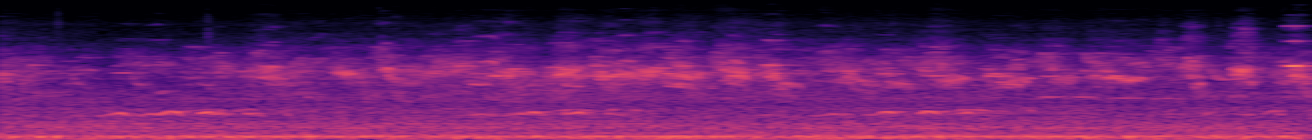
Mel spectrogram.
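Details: Birds chirping on a morning: many soft overlapping twitters and short warbled notes blend into a continuous chorus, with a steady low rumble of background noise.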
